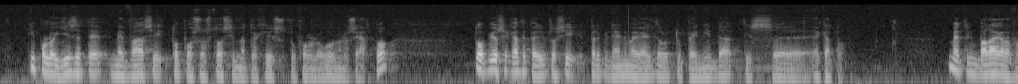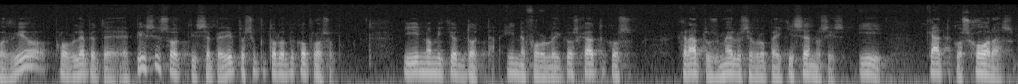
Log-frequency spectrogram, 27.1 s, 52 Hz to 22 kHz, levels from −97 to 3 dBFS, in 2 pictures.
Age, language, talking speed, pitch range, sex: 60-79, Greek, 105 wpm, 85-110 Hz, male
